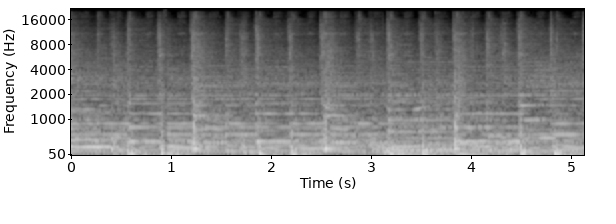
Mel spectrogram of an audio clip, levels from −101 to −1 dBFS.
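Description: At about 0.91 s a short concealed packet loss occurs: roughly 40 ms of audio failed to arrive at the decoder in time, and the receiver bridged the gap by extending the preceding sound for about 44 ms before crossfading back into the real signal near 0.99 s. Because the fill is an extrapolation rather than the true audio, that instant comes across as a brief smear or wobble.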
